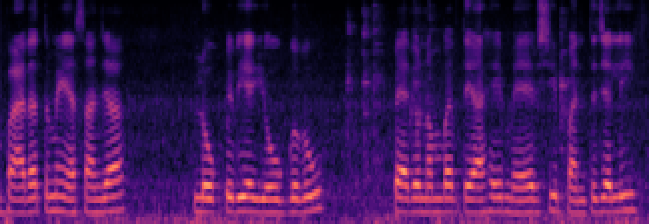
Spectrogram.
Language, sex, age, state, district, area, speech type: Sindhi, female, 45-60, Delhi, South Delhi, rural, spontaneous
